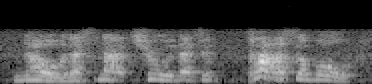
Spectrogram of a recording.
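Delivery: anguished mock denial, high and loud; slow, building cry of disbelief; Luke. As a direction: wail it like a horrified movie hero. Acting out Luke's horrified denial.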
